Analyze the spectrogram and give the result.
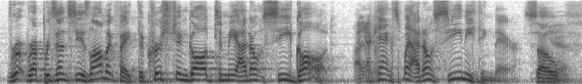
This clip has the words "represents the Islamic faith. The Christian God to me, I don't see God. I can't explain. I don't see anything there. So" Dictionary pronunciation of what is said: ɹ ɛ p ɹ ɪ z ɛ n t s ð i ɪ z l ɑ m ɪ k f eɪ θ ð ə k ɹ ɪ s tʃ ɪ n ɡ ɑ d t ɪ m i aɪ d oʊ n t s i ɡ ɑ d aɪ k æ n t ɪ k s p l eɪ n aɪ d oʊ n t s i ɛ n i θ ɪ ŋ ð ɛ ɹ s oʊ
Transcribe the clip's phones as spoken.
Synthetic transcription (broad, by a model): ɹ ɛ p ɹ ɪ z ɛ n t s ð i ɪ z l ɑ m ɪ k f eɪ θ ð ə k ɹ ɪ s tʃ ɪ n ɡ ɑ d t ɪ m i aɪ d oʊ n t s i ɡ ɑ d aɪ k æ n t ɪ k s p l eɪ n aɪ d oʊ n t s i ɛ n i θ ɪ ŋ ð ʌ ɹ s oʊ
